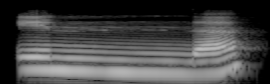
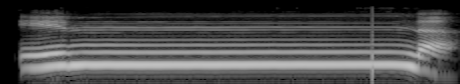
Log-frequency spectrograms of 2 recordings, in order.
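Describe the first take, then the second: First: The double n is short without a nasal hum. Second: The double n is held with a nasal hum. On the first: The speaker calls it wrong. "that's okay" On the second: The speaker calls it right. "the actual deluxe version of a noon with a shadda should be like this"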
